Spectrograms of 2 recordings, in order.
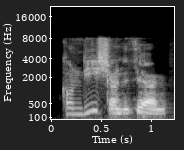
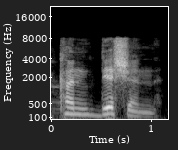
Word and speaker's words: condition: So instead of saying condition, we want to say yeah, we want to say using a short I condition. Condition. There you go. Condition. Condition. Condition. All right. Stay away from that e cond condition. Condition. There. That's it. Okay. So, we use that that short I sound.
